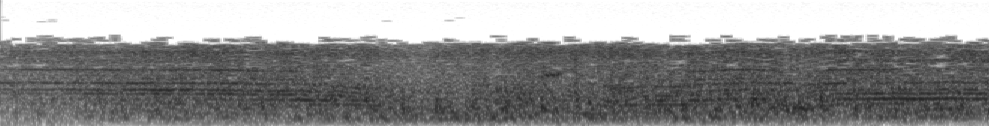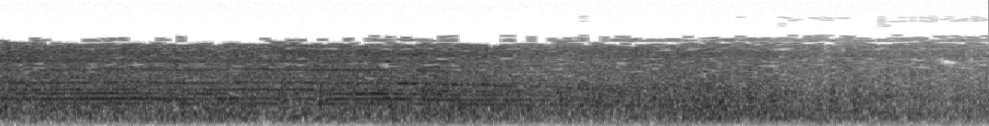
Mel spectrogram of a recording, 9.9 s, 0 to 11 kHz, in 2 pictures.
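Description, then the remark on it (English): A jolting train in 1895 rattles steadily along the tracks while Gillette tries to shave aboard with a straight-edge razor, a loud, continuous rumble with clattering and squealing tones from the wheels, unbroken throughout. “One morning in 1895, Gillette was attempting to shave with his straight-edge razor while traveling on a jolting train.”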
